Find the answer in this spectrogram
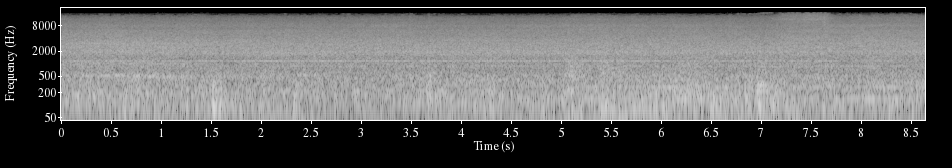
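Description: Electric passenger train running along the track, heard from inside the carriage: a steady rumble of wheels on rail with a faint steady whine and a couple of light knocks.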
